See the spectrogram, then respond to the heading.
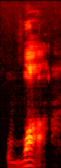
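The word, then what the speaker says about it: は: boop boop and boop when this is a particle though it is actually pronounced wah such as in watashi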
